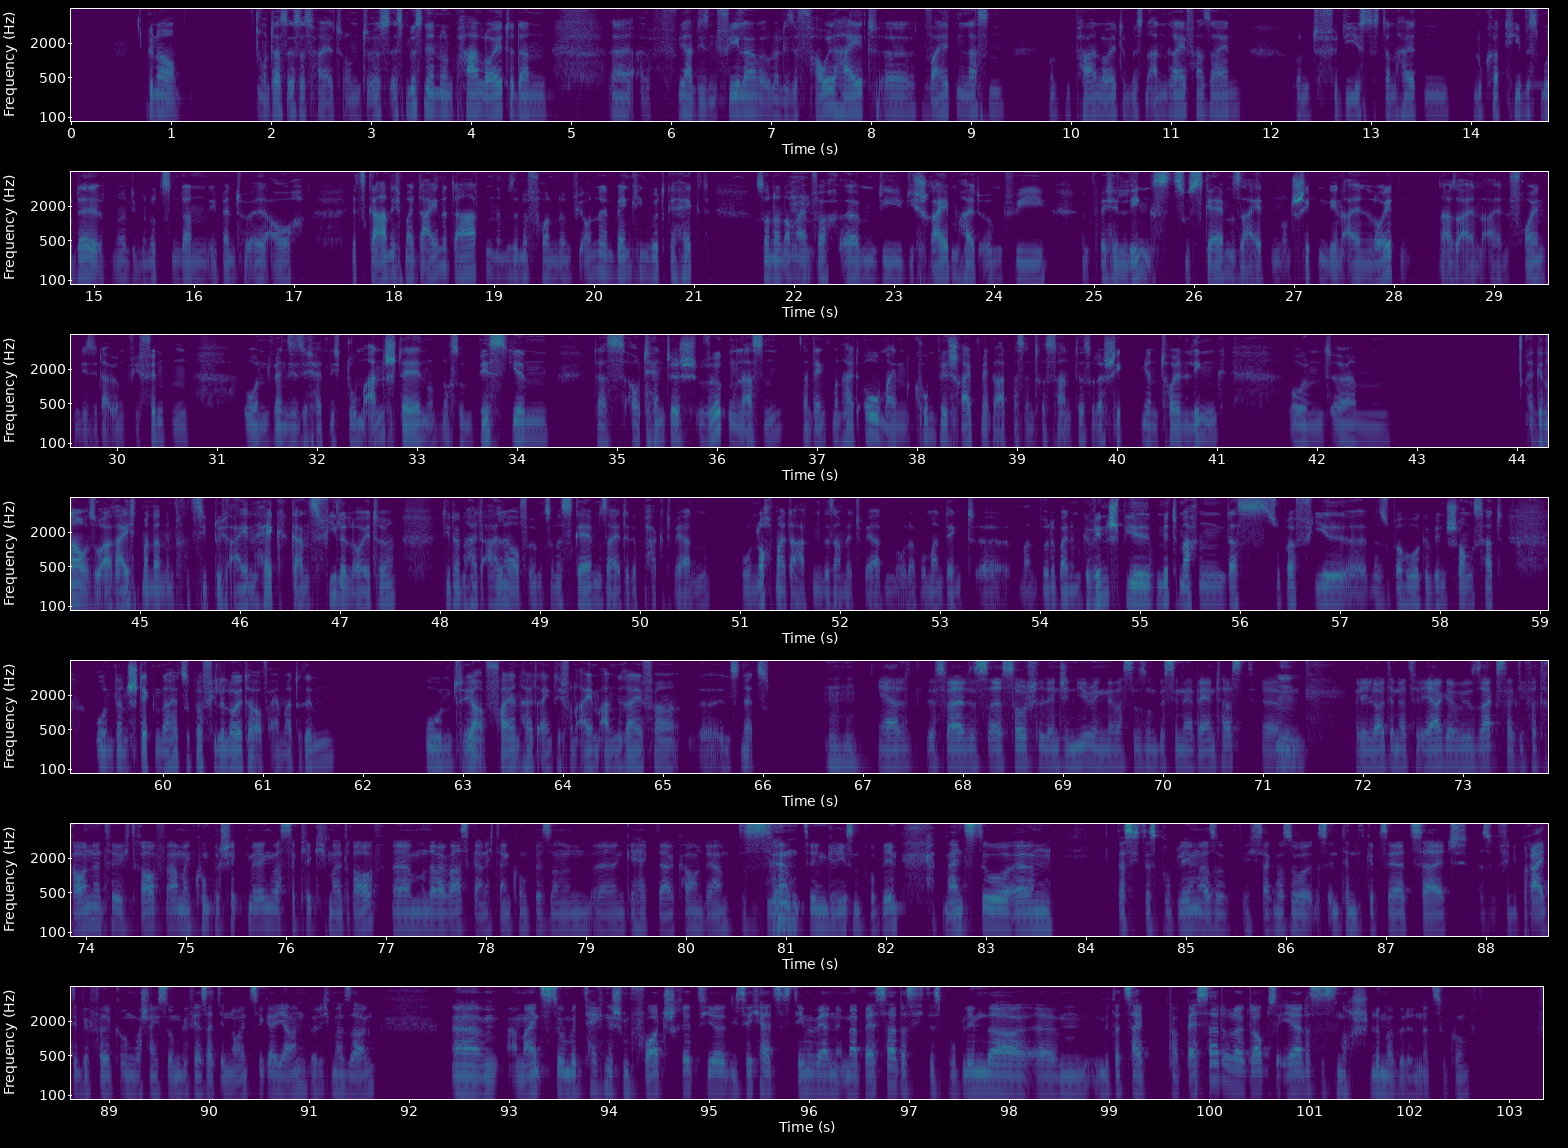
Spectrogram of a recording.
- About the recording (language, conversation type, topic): German, podcast, Wie schützt du deine privaten Daten online?
- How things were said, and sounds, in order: other background noise; in English: "Scam"; in English: "Scam"; in English: "Social-Engineering"; laughing while speaking: "halt"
